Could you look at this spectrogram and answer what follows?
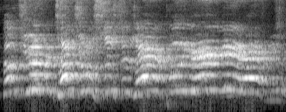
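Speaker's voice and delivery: high, loud yelling at a son; angry dad shouting at his son in the car; retold screaming. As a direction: scream at the boy from the driver's seat. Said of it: "Screaming in the car".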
